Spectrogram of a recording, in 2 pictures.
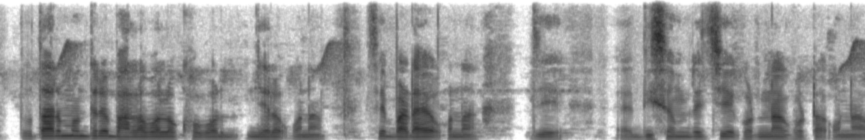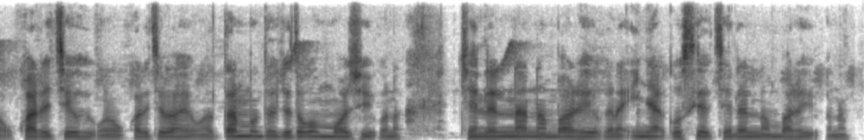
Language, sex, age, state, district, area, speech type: Santali, male, 18-30, West Bengal, Malda, rural, spontaneous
